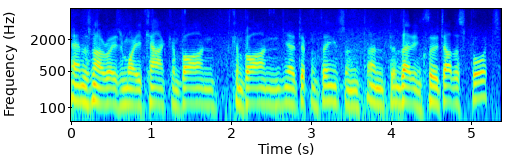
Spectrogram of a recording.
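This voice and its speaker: With an Australian accent, a man talks at a fairly quick pace and medium pitch. His intonation is fairly even, and there is noticeable background noise. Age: 80s+. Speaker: surfer. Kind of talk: interview answer.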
